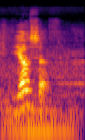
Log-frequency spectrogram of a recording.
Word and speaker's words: Yosef: It's usually pronounced ha, but in Hellenic Hebrew it tends toward the O sound, ho. This is Yosef.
